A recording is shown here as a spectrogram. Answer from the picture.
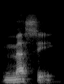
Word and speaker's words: MSCI: multiple simultaneous conflicting imperatives the acronym is msci and it's pronounced messy and for the visual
